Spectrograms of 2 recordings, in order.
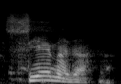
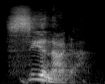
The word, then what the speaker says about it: Ciénaga: And from Monteria, we, if you'll advance it one more time, we went out to a small town by car uh, called Ciénaga. Did I say that correctly? Ciénaga. Close. Tell me. Let's let's let's have it the Colombian way. – Ciénaga. – Ciénaga. – You got it.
